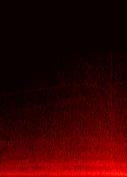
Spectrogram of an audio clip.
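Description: BMW race car in a Sylvania Cup race at Brands Hatch, a steady engine drone rising slightly in pitch as it runs past, continuous and moderately loud with no talk.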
